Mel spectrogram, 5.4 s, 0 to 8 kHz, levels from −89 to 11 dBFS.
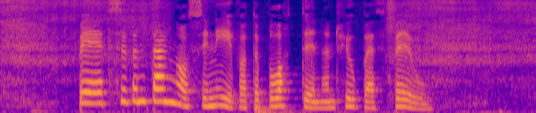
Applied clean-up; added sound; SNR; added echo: none; Writing; 19 dB; none.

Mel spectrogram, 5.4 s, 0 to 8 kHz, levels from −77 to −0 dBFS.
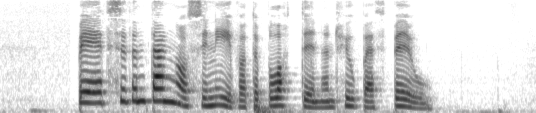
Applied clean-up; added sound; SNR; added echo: none; none; none; none.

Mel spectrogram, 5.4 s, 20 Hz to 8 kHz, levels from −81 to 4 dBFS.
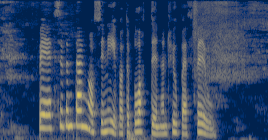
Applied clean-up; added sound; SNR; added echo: classical method log-MMSE.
